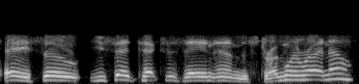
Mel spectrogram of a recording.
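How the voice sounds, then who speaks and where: A man calling in to sports radio, chatty and halting as he asks the host questions. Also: high voice, no echo. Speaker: caller. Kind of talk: phone-in sports chat. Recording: dry phone line.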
